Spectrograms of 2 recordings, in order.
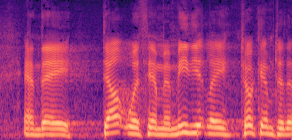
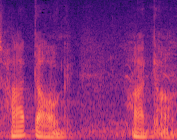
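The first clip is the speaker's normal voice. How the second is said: low, soft echo of the outburst; hushed retelling; 8 semitones lower, 10 dB quieter than usual. Retold or imitated. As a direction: drop the voice right down, understated. Storyteller quietly echoes the retold shout.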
